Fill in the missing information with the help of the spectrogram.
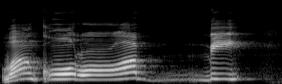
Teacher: वाव अलग लफ्ज़ होता है और कुल अलग होता है और रब भी अलग होता है, लेकिन यहाँ तीनों ही को हम मिलाकर पढ़ेंगे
